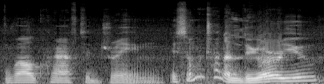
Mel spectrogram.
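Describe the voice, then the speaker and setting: A man's voice: lowish voice, huge pitch swings, takes it slowly, vocal fry. A man doing casual, wry reaction commentary over a video game with blunt asides. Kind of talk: casual commentary, reading on-screen text aloud.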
